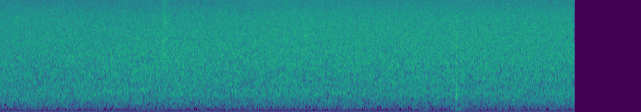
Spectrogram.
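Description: Fast river water rushing steadily, a river rising with an oncoming flood. The sound cuts off suddenly near the end.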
